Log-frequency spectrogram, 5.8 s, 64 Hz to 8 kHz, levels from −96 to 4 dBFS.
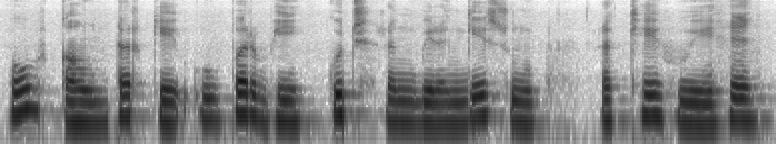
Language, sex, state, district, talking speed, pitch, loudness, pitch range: Hindi, male, Uttar Pradesh, Saharanpur, 125 wpm, 140 Hz, -17 LUFS, 130-165 Hz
